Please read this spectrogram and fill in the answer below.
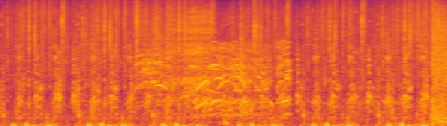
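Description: Chicken and rooster clucks and crows from a film soundtrack, cut into a rhythm over a quick, regular low thump.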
